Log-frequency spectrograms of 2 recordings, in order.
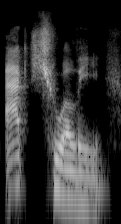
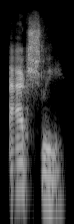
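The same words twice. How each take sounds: First: Every syllable is said fully and separately. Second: The word is reduced and run together. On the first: "you would like to say actually, which is also okay" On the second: "it sounds a completely different way"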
